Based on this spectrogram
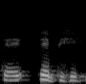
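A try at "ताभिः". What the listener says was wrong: So therefore, tabhi, not te bhi.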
